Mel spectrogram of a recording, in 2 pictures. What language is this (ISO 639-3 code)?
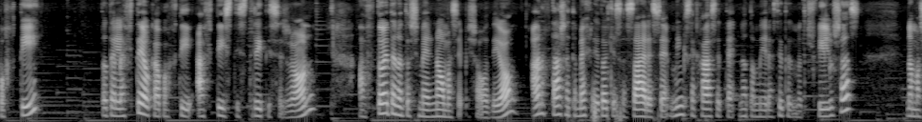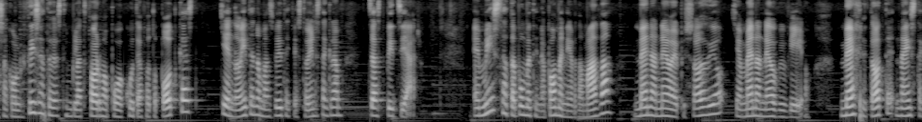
ell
